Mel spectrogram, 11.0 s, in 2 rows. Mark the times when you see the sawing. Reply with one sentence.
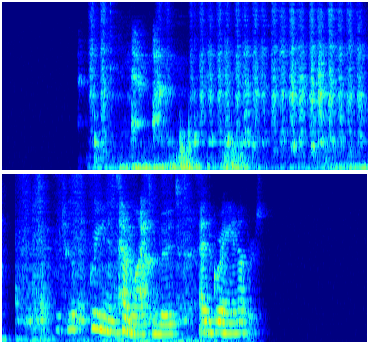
The sawing can be heard from 1.2 to 8.6 s.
